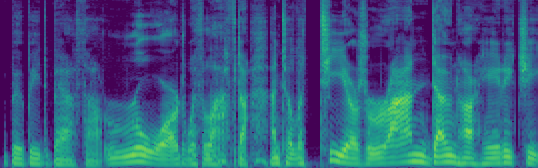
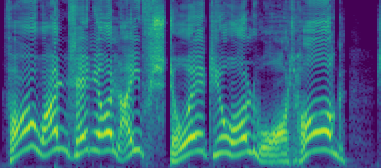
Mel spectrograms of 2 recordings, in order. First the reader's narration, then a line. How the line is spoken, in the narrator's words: bellowed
